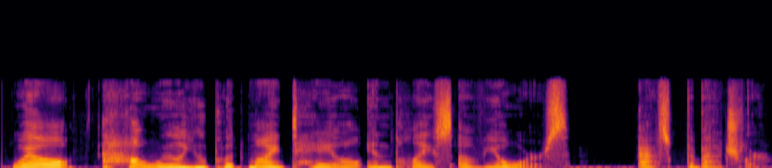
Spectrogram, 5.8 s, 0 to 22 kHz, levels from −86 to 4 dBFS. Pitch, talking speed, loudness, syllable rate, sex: 215 Hz, 145 wpm, -17 LUFS, 3.8 syllables/s, female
